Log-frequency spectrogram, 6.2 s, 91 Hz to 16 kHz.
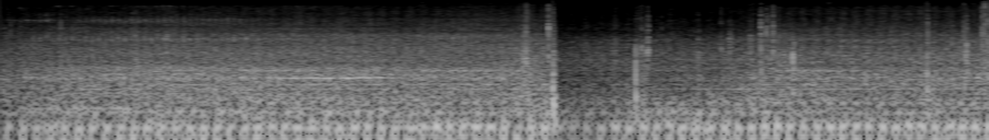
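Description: A 300cc FKM 3GP sports motorcycle runs loud and close, its engine drone steady and even, with a short dip in the middle before it picks back up.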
